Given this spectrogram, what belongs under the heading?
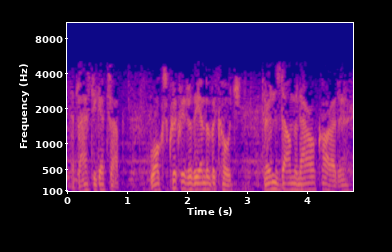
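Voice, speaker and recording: A man's voice: mid-range voice, steady tone, natural voice. An actor as an ominous male storyteller, giving solemn, theatrical narration in an old-time radio drama. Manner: portentous, theatrical, deliberate. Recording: dull old radio recording.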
